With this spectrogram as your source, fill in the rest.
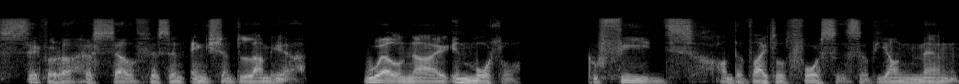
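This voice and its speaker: A man's put-on character voice, very deep and low, with hissing, fairly even intonation and a fairly slow pace. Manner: hissing undertone; ominous.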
